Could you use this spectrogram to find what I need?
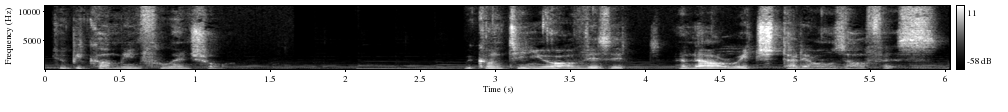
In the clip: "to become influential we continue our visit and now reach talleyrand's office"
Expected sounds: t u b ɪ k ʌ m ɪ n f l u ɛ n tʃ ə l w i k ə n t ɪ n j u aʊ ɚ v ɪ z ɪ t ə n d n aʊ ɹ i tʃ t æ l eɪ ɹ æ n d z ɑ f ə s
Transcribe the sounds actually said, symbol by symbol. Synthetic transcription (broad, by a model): t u b ɪ k ʌ m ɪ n f l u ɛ n ʃ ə l w i k ə n t ɪ n j u aʊ ɚ v ɪ z ɪ t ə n n aʊ ɹ i tʃ t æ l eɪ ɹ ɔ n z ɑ f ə s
